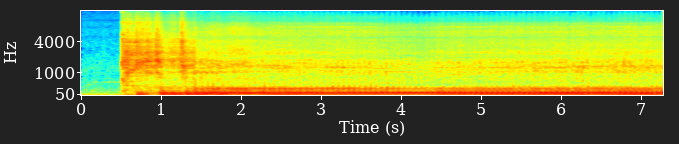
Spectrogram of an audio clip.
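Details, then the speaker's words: Bajaj Dominar 400 motorcycle started indoors after sitting unused for about 10 days in winter: short crank, fires right up and settles into a steady, even, loud thumping idle without knocks or rattles; normal cold start. "sesi böyle bu da güzel bir sesi var"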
